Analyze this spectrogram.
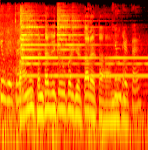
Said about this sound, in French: Là, la cloche, c'est un monsieur qui vient d'arriver pour prier, et donc il a fait sonner la cloche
